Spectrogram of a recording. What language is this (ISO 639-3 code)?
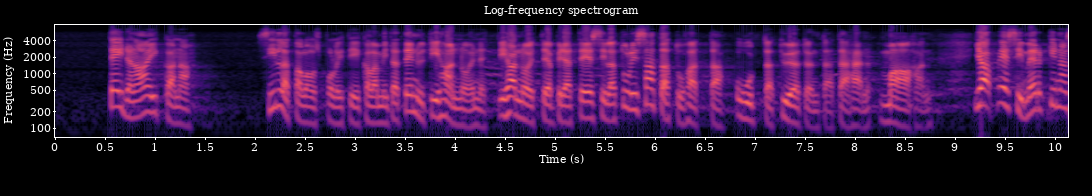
fin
